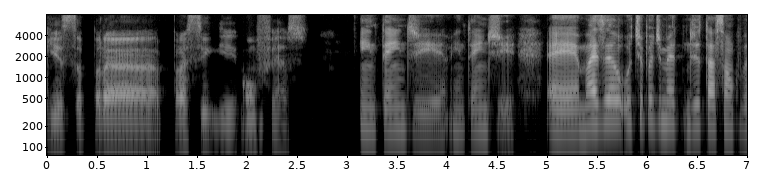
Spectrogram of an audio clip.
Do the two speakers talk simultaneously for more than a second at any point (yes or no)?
no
